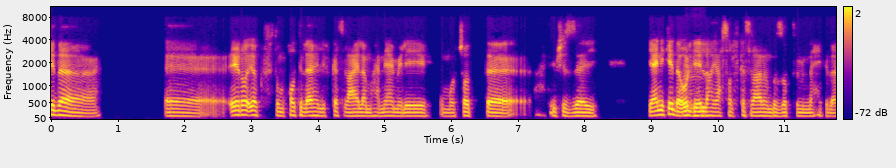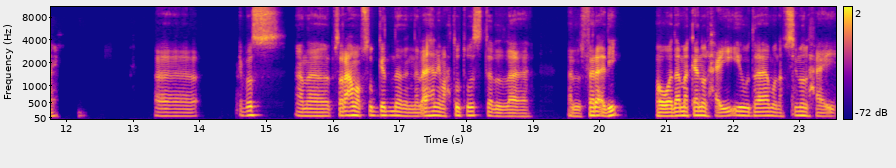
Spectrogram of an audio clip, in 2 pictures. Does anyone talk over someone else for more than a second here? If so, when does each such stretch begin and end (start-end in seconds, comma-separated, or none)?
none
